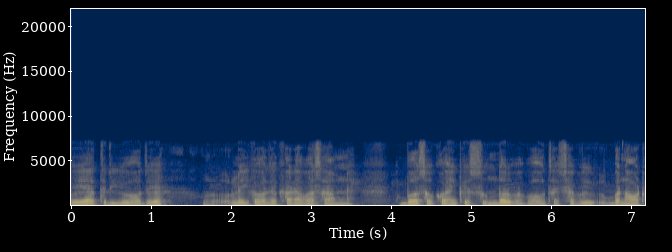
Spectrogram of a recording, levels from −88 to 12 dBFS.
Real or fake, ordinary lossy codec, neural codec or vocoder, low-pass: real; none; none; 7.2 kHz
